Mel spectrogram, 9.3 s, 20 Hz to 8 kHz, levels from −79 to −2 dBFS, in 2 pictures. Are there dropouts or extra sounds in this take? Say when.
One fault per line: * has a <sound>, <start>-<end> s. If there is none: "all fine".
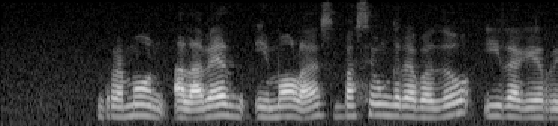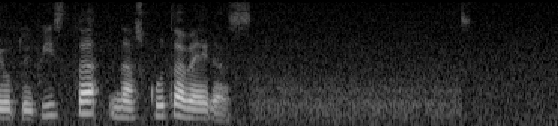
all fine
